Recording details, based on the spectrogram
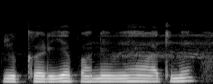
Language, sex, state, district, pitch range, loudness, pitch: Hindi, male, Jharkhand, Deoghar, 135-140 Hz, -15 LUFS, 135 Hz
